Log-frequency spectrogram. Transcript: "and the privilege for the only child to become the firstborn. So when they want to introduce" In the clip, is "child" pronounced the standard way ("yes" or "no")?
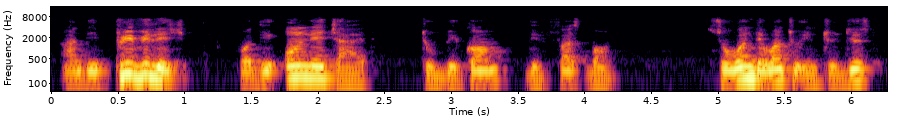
yes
